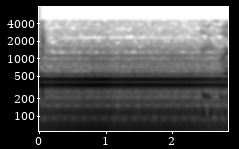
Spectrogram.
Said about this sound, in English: Bring the phone up? Yeah. I hear a dial tone and a hum.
